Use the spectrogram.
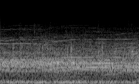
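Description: A crowd cheers and applauds at a speedway after a limited late model feature race win, a steady, dense roar of voices with scattered whoops throughout.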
